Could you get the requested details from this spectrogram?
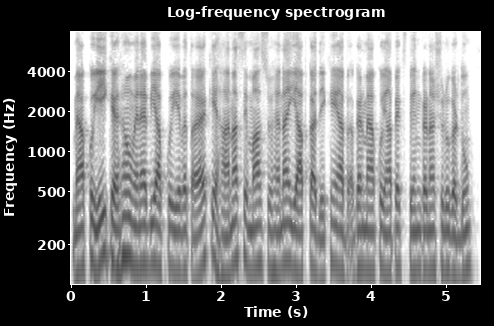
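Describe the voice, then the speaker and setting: A man teaching Japanese in an online class, who patiently repeats phrases and says the Japanese words slowly for students to copy. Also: medium pitch, fairly even intonation, fairly bright tone, no room sound, clean studio sound.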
